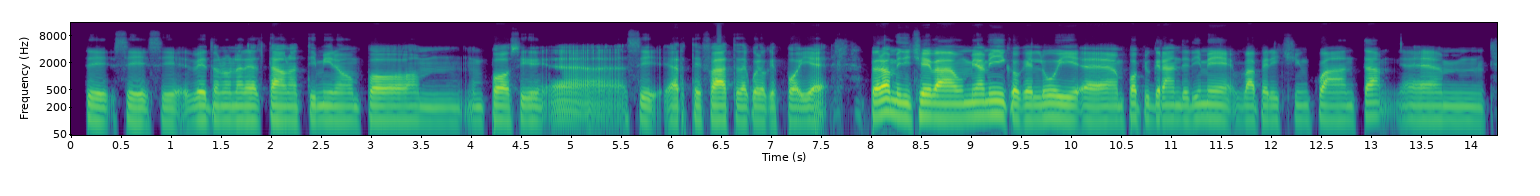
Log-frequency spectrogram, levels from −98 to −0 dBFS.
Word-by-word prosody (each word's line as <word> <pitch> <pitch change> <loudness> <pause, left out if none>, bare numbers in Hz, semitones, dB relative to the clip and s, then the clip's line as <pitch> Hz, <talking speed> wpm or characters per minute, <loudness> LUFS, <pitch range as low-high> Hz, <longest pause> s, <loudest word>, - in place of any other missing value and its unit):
Sì, 105 -4 -2
sì, 100 -2 -4
sì, 95 +3 -8
vedono 110 +1 -2
una 110 0 -2
realtà 110 0 +2
un 105 - -1
attimino 105 0 -4
un 105 -2 -8
po' 110 0 +1
mhmm, 100 -1 -11
un 105 0 -11
po' 110 -1 +3
sì, 110 +1 -5
ehm - - -6
sì, - - -6
artefatta 110 +1 +2
da 100 - 0
quello 105 0 -2
che 100 0 -7
poi 100 0 -2
è. - - +1 0.4
Però 150 +4 +9
mi 140 -4 +1
diceva 125 0 +6
un 120 0 0
mio 130 +1 +2
amico 135 -2 +3
che 110 +1 0
lui 115 0 +1
è 105 0 +1
un 105 0 -5
po' 120 +4 -1
più 115 - -9
grande 110 -1 -1
di 115 +2 -6
me, 115 -2 -1
va 110 0 -2
per 110 - -5
i 105 - -8
50, 110 +3 -3 0.2
ehm, 110 -1 -6
110 Hz, 175 wpm, -22 LUFS, 105-115 Hz, 0.4 s, Però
